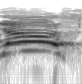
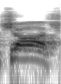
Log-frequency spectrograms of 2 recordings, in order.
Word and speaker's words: Jos: Yas. Yas Verstappen, not Josh.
